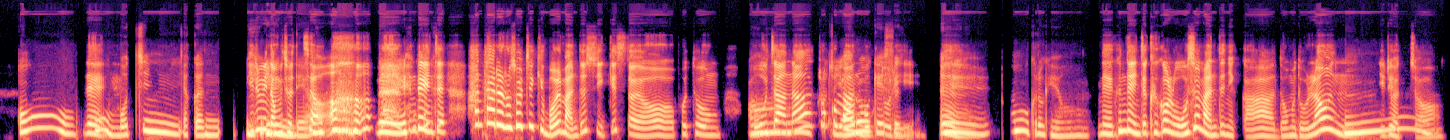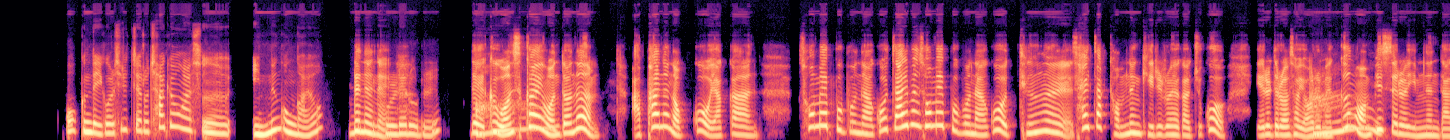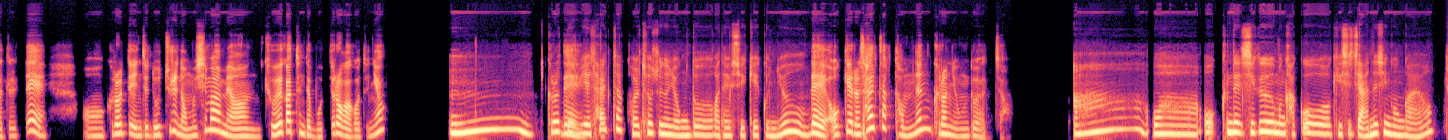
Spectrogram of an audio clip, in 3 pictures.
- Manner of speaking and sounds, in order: other background noise; laughing while speaking: "이름인데요"; laugh; tapping
- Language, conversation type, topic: Korean, podcast, 요즘 빠진 취미가 뭐예요?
